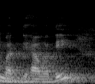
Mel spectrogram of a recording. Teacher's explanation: मध्य अवधि में अ प्लस अ के माध्यम से आ का निर्माण हो रहा है। और मध्यावधि शब्द का जो संरचना है उसमें आ का आगमन हो रहा है, अ प्लस अ बराबर आ हो रहा है, मध्यावधि। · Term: दीर्घ संधि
